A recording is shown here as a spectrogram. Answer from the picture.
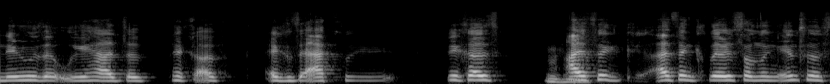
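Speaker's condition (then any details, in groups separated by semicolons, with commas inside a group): Cerebral palsy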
